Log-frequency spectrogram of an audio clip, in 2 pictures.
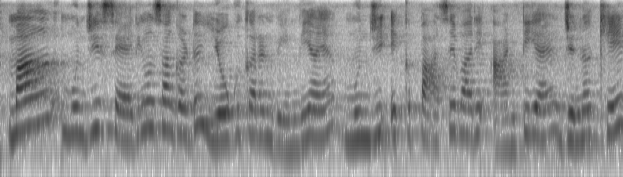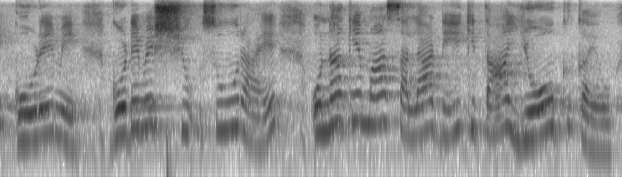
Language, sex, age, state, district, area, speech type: Sindhi, female, 18-30, Rajasthan, Ajmer, urban, spontaneous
